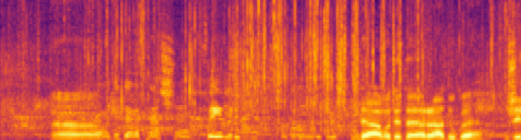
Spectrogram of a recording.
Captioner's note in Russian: шуршит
